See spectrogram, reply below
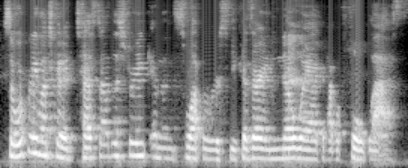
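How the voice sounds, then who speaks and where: A woman co-hosting a casual podcast at a home kitchen table, with a deep voice and vocal fry, talking bluntly and swearing freely. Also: steady tone, a little fast, reverberant, highs cut off, crowd noise. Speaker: podcast co-host. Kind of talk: casual chat.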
